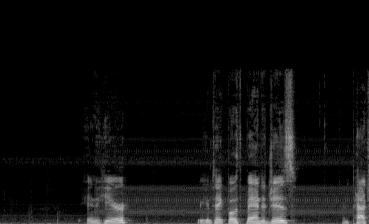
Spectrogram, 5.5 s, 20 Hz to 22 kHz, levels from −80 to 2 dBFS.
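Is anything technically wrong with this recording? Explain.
Yes. Timecode bleed runs from 1.42 s to the end. Linear timecode from a nearby track or cable has leaked into the audio. Its square wave flips between tones around 1 and 2 kHz at 30 frames per second. It sounds like a steady chirping warble, well below the main sound.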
